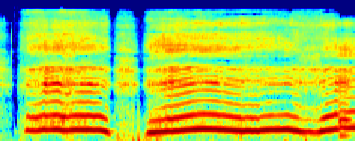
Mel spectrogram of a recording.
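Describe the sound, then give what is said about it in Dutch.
A voice imitates a baby's whimpering cry: two drawn-out, high, wavering wails with a short break between them, loud, with no talking. “Je lachte jammer als een baby.”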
